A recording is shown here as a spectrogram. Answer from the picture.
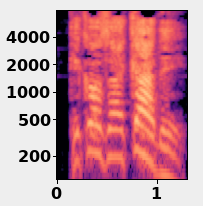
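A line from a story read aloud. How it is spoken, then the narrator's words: Exclamation. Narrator (Italian): esclamò Mordant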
